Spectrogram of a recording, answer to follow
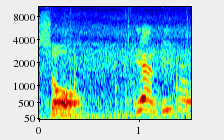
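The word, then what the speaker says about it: Sowell: bear says Thomas sa's surname is pronounced Soul yeah and people are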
